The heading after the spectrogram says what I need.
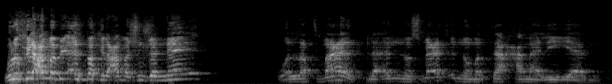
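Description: Brief: sharp, bright-voiced sidekick, quick and lively. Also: male voice, fairly high pitch, exaggerated voice. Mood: incredulous. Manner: exclamatory, incredulous. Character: skeptical friend, quick to exclaim. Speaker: comic sketch character. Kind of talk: TV sketch comedy acting.

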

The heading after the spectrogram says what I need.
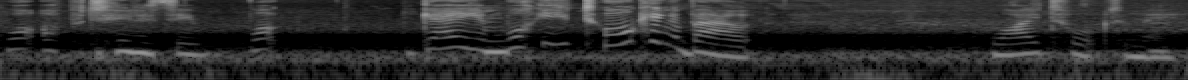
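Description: Woman acting an exasperated woman facing a stalker, fairly high voice, defiant, blunt dramatic delivery, noisy ambience. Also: big pitch swings, unhurried, heavily acted. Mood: confused, challenging. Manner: blunt, dismissive.

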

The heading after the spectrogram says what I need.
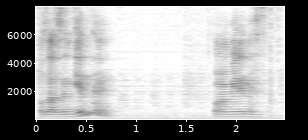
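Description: A woman with an Argentine Spanish accent tells stories to her stream chat, slangy and chatty, laughing at herself. Her voice is on the low side, animated, a little mellow, at a moderate pace. The mic is distant in a roomy space, with faint music behind her.

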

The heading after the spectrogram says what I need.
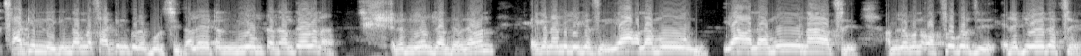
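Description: A man with a Bangladeshi Bengali accent teaching the rules of pausing in Quran recitation, asking questions and answering them himself, with slow, drawn-out chanted recitation of example verses. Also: very high-pitched, darkish tone, smooth, dry recording, rough recording. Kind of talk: tajweed lesson with recited examples.

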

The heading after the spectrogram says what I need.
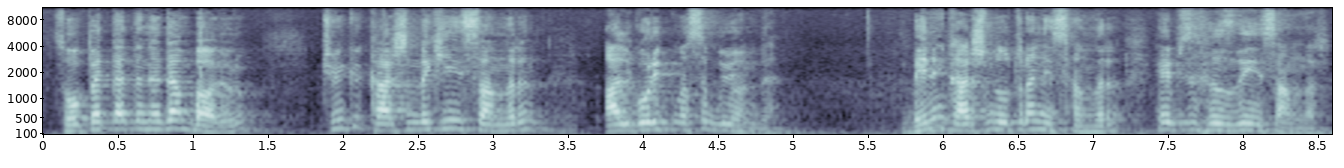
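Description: A young man preaching in a mosque, answering a critic forcefully, with many rhetorical questions and repeated phrases. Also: high-pitched, moderate pace. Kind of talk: heated religious talk, defensive.

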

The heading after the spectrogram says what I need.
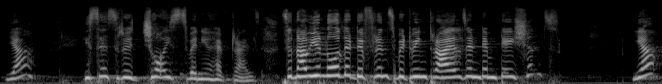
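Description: A woman preacher with a strikingly high voice delivers an impassioned sermon on a church stage. She speaks into a handheld mic, building toward fervent prayer. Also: lively intonation, normal speed. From India. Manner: impassioned, rising to shouted prayer. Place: church stage with pink backdrop.

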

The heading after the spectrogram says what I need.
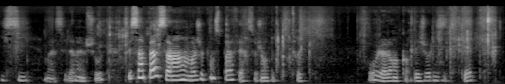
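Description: Older woman host, gravelly lowish voice, chatty and delighted while unboxing crafts, faint noise behind. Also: steady tone, moderate pace. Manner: chatty, gushing exclamations over each item. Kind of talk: casual unboxing chat to viewers.

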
